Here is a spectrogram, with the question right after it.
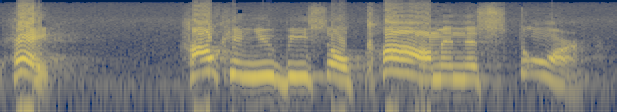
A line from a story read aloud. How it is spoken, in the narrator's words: she got a little bit upset, and she got right up in her husband's face and sort of yelled at him a little bit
